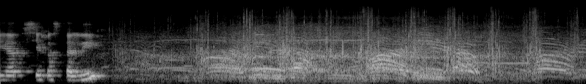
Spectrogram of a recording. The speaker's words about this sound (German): Zehntausende rufen Maria.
